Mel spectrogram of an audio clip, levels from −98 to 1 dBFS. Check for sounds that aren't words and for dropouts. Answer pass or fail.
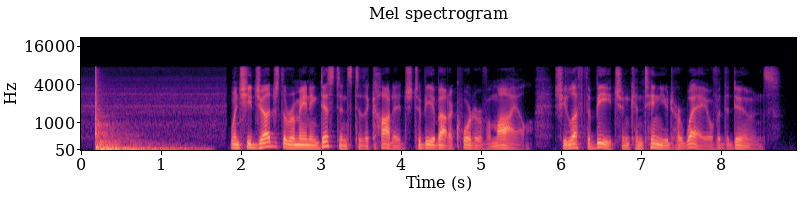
fail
